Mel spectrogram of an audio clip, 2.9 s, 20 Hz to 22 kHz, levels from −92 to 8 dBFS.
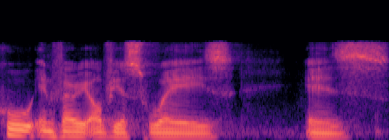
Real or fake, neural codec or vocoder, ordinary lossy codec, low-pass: real; none; MP3, 64 kbps; 7.2 kHz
